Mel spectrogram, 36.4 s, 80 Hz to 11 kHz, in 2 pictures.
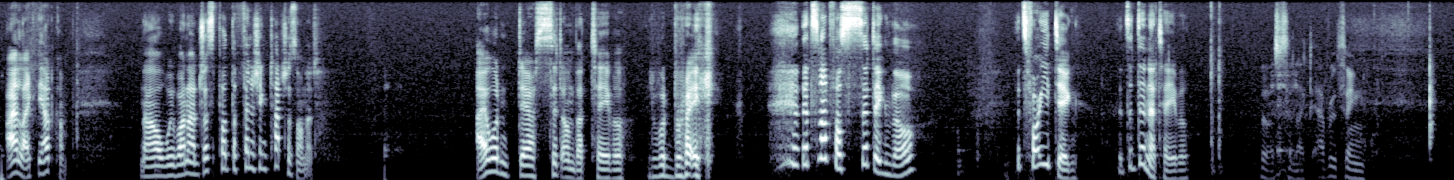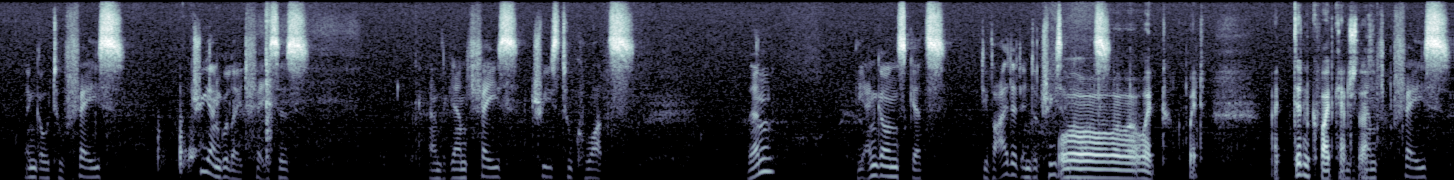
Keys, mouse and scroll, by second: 16.4 click, 17.6 a, 19.5 click, 23.9 click, 28.3 click, 35.6 a.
